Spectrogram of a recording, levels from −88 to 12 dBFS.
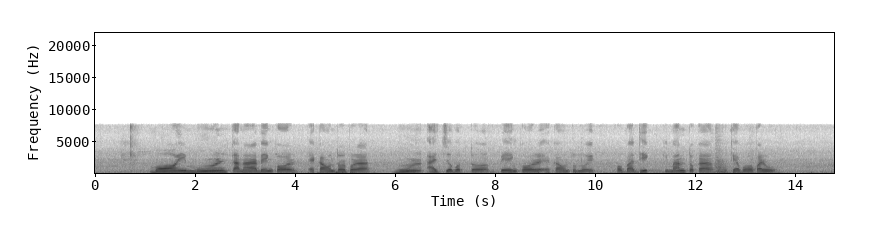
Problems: constant background noise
